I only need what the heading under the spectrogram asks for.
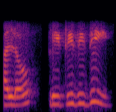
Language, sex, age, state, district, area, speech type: Sindhi, female, 18-30, Gujarat, Surat, urban, conversation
